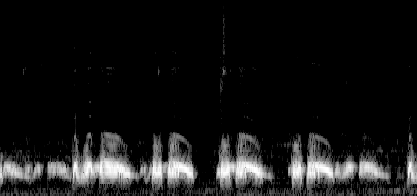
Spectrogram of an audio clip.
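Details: Spotted dove used as a lure bird to train newly caught birds, giving mellow low cooing phrases: clipped notes followed by long slightly falling coos, repeated in runs with short pauses.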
